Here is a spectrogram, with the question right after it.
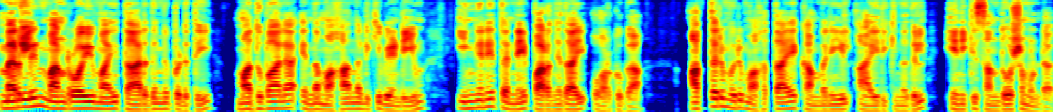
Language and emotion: Malayalam, neutral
